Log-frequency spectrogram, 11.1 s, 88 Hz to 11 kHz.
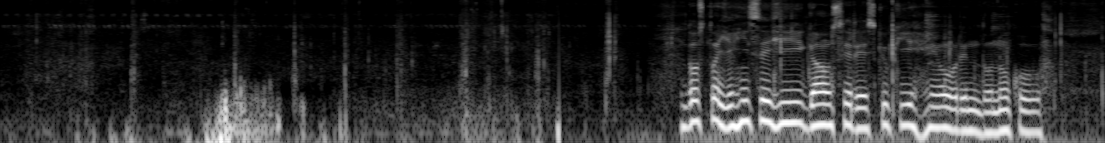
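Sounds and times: crickets chirping: 0.0s - 11.0s
footsteps scuffing on sand: 0.0s - 11.0s.

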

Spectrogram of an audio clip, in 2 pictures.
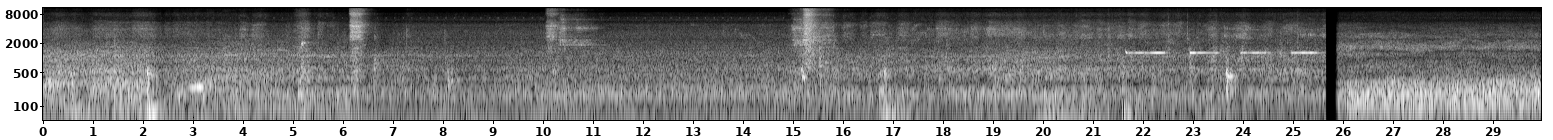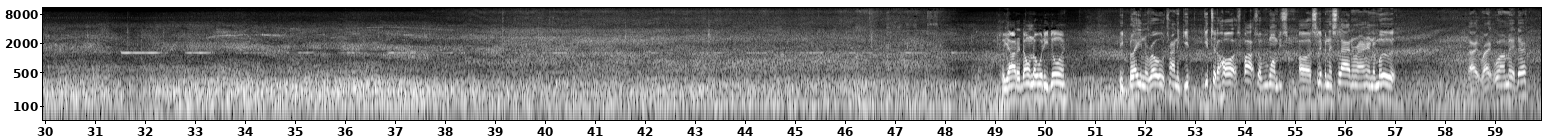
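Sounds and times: diesel engine working: 0.0s - 59.9s
backup alarm beeping: 20.2s - 25.7s, 31.5s - 37.4s, 47.2s - 48.6s.

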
